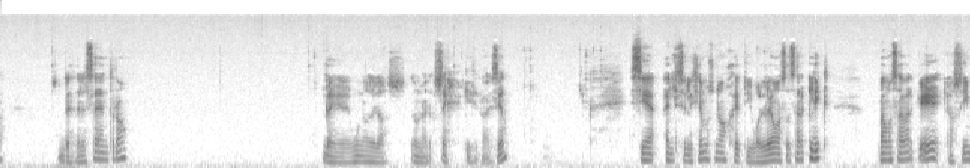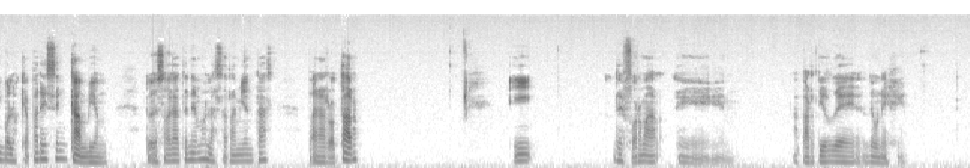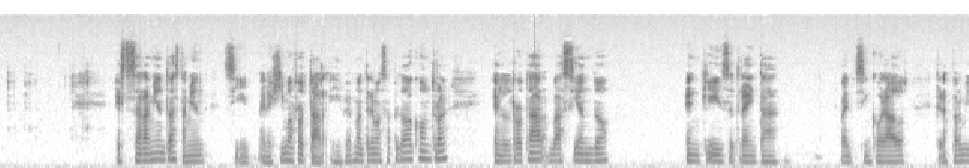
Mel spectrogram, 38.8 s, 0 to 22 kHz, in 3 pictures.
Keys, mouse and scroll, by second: 26.0 ctrl+z, 26.9 ctrl+z.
